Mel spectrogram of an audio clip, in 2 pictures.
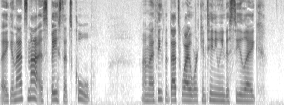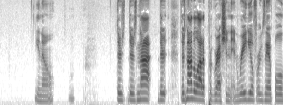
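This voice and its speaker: In a very clean recording with a silent background, a woman speaks at a medium pitch and a moderate pace. Her intonation is fairly even, and she leaves long, frequent pauses. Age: 30s. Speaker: radio music director. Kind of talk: casual interview.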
